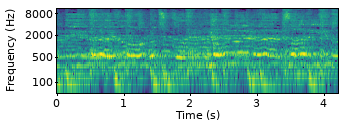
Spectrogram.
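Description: A man sings a Turkmen pop song live into a handheld microphone, his voice wavering up and down on the melody. Under it runs amplified backing music with a steady beat of deep drum hits that drop in pitch.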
